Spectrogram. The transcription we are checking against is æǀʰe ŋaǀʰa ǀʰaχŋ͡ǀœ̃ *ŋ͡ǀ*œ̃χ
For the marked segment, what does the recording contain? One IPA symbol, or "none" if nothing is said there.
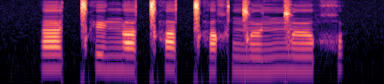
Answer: ŋ͡ǀ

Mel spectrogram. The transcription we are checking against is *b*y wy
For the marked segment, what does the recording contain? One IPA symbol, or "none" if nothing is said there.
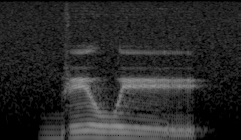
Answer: b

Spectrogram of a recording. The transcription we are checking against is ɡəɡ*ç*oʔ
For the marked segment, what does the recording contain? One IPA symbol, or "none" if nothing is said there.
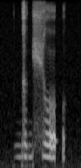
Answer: ç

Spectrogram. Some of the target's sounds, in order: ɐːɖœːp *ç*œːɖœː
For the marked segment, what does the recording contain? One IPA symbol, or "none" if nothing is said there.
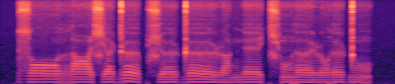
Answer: ɕ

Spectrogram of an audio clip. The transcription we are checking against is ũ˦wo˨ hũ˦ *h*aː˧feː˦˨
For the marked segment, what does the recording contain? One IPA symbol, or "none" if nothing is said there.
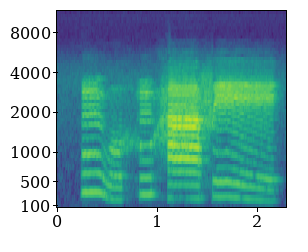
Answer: h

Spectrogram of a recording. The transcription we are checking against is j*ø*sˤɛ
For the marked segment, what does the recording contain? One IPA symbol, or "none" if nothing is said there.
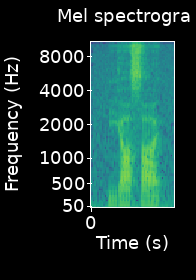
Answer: ɛ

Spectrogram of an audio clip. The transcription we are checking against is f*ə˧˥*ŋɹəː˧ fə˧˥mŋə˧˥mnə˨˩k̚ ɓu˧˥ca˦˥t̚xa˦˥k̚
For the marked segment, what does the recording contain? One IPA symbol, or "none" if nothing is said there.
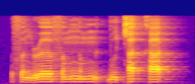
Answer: ə˨˩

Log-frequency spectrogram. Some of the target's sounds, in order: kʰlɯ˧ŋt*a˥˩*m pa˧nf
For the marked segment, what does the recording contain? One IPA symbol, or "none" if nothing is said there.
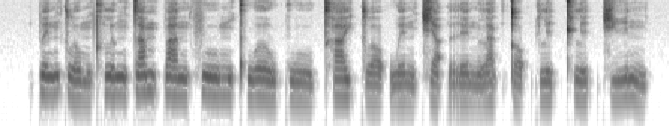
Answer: a˥˩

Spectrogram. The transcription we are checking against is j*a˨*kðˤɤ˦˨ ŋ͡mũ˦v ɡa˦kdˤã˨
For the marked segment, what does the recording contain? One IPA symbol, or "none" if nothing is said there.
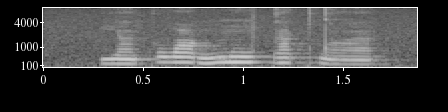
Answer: ã˨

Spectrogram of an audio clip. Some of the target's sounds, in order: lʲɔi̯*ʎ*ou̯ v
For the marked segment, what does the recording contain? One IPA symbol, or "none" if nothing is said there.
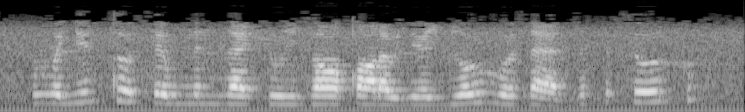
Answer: ʎ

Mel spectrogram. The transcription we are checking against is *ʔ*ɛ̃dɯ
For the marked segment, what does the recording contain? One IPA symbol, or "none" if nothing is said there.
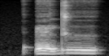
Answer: ʔ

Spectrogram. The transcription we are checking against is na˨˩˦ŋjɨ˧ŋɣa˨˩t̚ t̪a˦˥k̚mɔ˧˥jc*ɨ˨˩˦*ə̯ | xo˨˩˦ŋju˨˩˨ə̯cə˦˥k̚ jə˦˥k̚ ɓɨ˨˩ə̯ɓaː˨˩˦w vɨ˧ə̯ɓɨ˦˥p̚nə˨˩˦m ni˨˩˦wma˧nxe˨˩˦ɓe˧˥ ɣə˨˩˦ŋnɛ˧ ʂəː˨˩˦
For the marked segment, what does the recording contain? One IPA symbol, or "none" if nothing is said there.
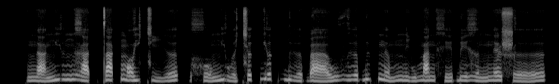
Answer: i˨˩˦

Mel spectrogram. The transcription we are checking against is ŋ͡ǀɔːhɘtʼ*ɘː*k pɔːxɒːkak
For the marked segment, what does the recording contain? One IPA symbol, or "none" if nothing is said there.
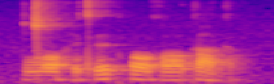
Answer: ɘː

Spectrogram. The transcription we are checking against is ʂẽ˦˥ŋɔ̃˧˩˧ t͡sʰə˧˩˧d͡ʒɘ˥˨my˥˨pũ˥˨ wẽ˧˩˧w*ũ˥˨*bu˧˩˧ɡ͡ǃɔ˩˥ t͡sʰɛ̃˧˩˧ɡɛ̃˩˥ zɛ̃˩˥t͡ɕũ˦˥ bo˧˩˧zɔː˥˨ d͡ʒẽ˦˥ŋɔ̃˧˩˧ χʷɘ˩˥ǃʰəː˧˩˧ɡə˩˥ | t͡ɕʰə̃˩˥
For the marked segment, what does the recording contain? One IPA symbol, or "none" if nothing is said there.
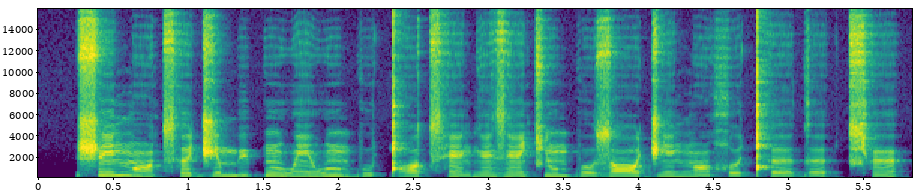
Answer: ũ˥˨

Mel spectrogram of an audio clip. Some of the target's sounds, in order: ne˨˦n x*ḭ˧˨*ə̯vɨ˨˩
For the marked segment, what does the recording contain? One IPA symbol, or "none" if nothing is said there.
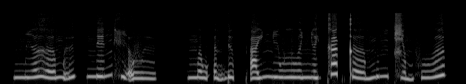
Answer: ḭ˧˨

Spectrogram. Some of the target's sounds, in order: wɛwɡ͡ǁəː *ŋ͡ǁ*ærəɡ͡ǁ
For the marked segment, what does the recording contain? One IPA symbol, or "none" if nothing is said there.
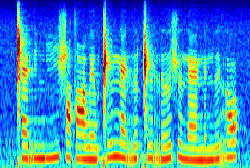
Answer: ŋ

